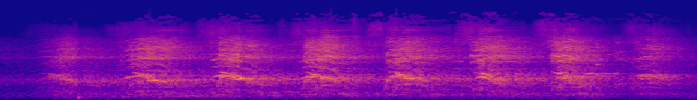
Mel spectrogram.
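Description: A loud crowd of protesters outside a legislative committee room chants "shame" in unison, around eight rhythmic shouts spaced under a second apart, with a steady murmur of crowd noise between each cry.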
